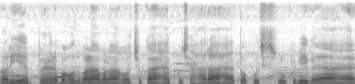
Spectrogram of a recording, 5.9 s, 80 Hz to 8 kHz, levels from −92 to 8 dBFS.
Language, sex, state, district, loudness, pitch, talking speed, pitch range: Hindi, male, Bihar, Araria, -26 LUFS, 130 Hz, 170 wpm, 125-130 Hz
